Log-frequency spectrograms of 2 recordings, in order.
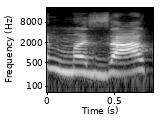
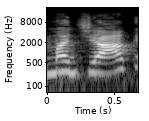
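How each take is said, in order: First: मजाक said with a clear z, məzak; teacher stresses the z sound in मजाक; correct pronunciation. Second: मजाक said with a j sound, mədʒak; wrong pronunciation shown. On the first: Spelling teacher showing students the right way, clear z in मजाक. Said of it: "ये मजाक होता है". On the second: Teacher showing students the mistake, मजाक said with j. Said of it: "मजाक नहीं होता है". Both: Shown as a demonstration.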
